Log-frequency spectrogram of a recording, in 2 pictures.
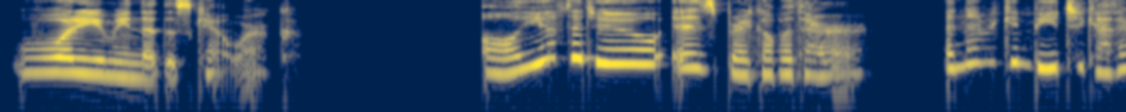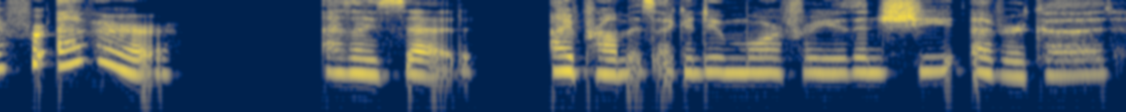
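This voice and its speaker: A lovesick young alchemist girl acted out by a woman speaks in a fairly high voice with no room echo. She coaxes coyly and sounds sweet with a possessive, menacing edge, in the style of an ASMR girlfriend roleplay. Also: moderate pace, dark tone, clean studio sound. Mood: hurt, insistent. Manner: coy, coaxing, giggly, tag questions. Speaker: voice actor.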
